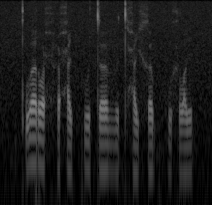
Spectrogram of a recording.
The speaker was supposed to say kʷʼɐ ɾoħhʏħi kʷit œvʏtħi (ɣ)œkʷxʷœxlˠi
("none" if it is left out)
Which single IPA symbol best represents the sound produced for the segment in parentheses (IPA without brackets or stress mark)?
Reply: x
